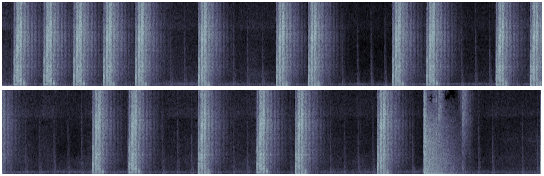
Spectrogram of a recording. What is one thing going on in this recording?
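A game character dashes again and again with sharp whooshing bursts.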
